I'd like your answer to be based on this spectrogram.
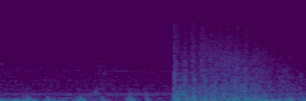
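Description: An airsoft impact grenade bursts abruptly after a stretch of quiet rustling and a few faint taps, leaving a dense crackling, rattling burst that lingers at moderate level to the end.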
